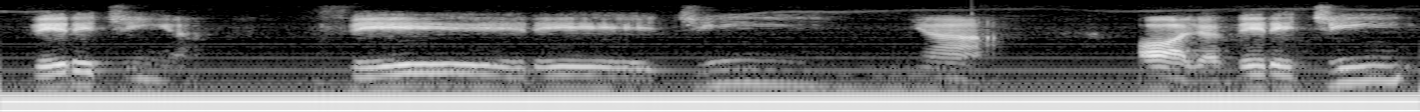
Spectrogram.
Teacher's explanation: Olha, a sílaba tônica é o di.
